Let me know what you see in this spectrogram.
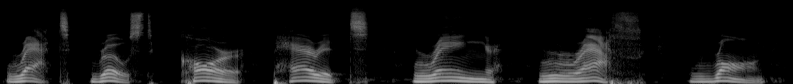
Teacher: O som do R em inglês é importante a gente perceber, porque é o R enrolado.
